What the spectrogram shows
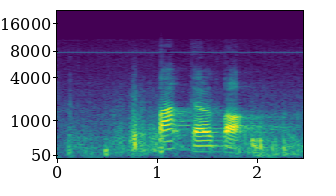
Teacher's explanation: Ini adalah makhraj dari ujung lidah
